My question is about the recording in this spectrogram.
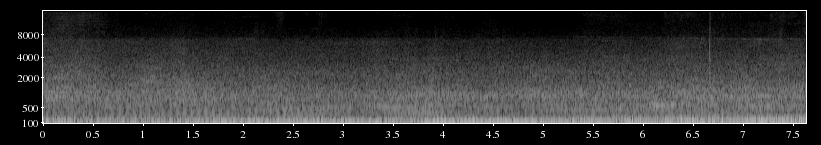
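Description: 2015 Ford F-550 truck's engine idling steadily.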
